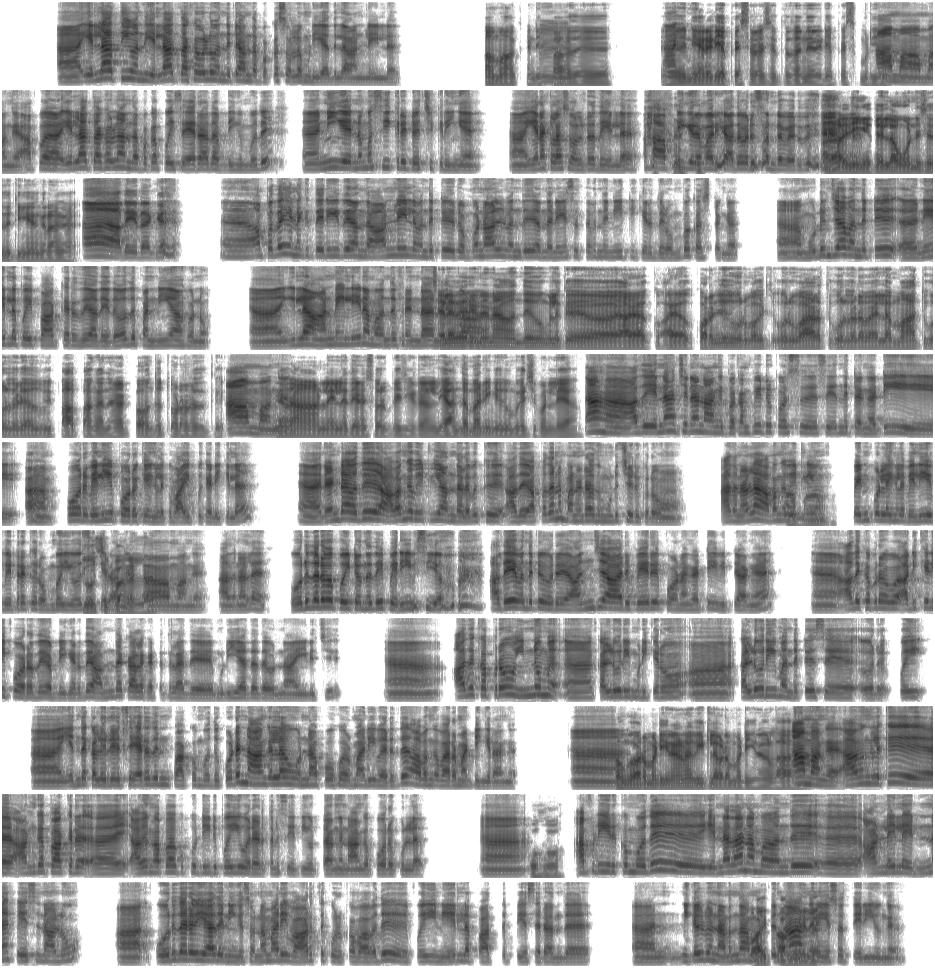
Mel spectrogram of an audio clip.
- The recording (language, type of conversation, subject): Tamil, podcast, நேசத்தை நேரில் காட்டுவது, இணையத்தில் காட்டுவதிலிருந்து எப்படி வேறுபடுகிறது?
- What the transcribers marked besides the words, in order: other background noise; chuckle; laughing while speaking: "அப்படிங்கிற மாதிரி அது ஒரு சண்டை வருது"; giggle; "எல்லா" said as "தெல்லா"; laughing while speaking: "அ அதேதாங்க"; unintelligible speech; "தினந்தோறும்" said as "தினசோரு"; drawn out: "சேர்ந்துட்டங்காட்டி"; laughing while speaking: "பெரிய விஷயம்"; giggle; drawn out: "அவுங்களுக்கு"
